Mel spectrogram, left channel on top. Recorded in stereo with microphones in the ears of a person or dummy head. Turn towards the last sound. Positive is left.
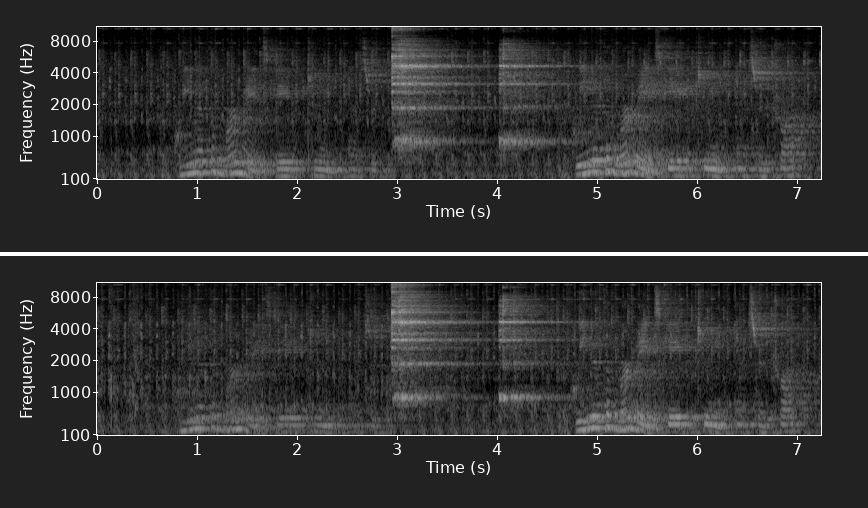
turn(degrees=-25)  # may be behind; listen again after turning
